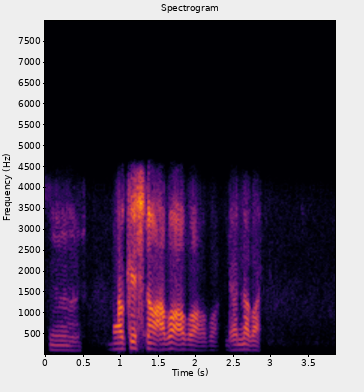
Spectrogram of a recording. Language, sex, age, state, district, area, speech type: Assamese, male, 60+, Assam, Dhemaji, rural, conversation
